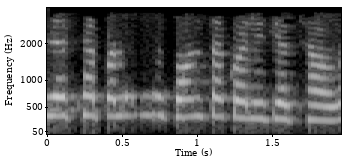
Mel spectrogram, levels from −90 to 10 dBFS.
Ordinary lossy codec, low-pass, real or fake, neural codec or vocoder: MP3, 24 kbps; 3.6 kHz; real; none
